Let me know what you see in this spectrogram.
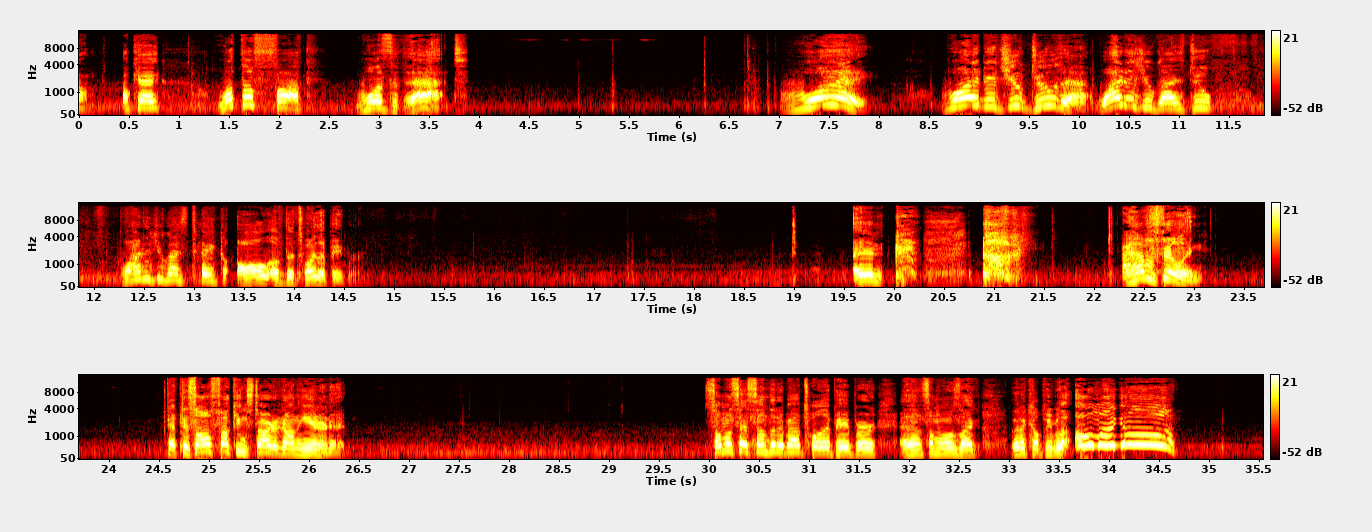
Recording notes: Here's a special Drive & Pod episode I recorded while on a daring mission out in the midst of covid-19 to find and purchase "Toilet Paper".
